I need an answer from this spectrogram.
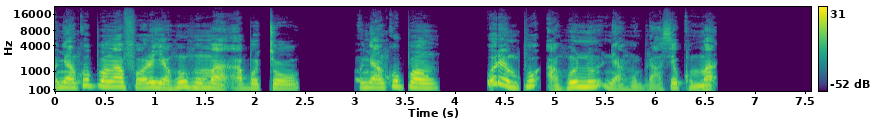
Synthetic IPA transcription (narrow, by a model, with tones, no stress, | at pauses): o˨ɲã˨ŋko˦pɔ̃˦na˦fɔ˨ɾɪ˦jɛ˨ɦʊ̃˦ɦʊ̃˦mã˨ʔa˨bʊ˦tʰʊ˦ | o˨ɲã˨ŋkʰo˦pʰɔ̃˦n | wo˦ɾɪ̃˨m̩˨pʰʊ˦ʔa̰˨ɦʊ̃˦nũ˦nɪ̃˨a̰˨ɦʊ̃˨bɾa̰˨sɪ˦kʰʊ̃˨mã˦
